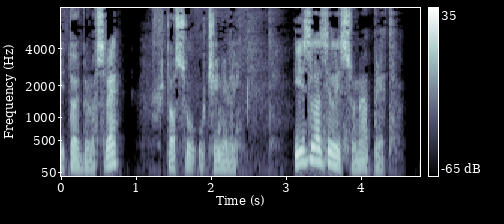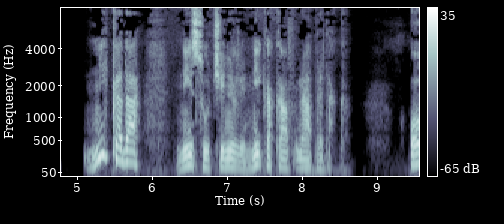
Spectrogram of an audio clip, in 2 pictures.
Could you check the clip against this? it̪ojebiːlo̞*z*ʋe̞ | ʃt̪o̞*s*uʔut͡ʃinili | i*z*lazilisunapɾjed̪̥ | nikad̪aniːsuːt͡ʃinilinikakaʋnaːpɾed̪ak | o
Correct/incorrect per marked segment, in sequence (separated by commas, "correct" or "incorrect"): incorrect, correct, correct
